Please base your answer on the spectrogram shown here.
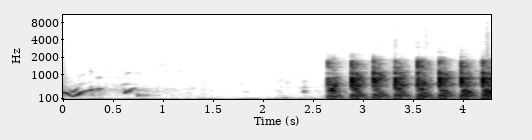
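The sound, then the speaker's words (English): A knock at the door in the evening, around supper time: after a quiet, murmuring lead-in, a firm run of about eight quick, evenly spaced raps sounds out loudly on its own, with no voices. “That evening, around supper time, Mrs. Edmond answered a knock at the door.”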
